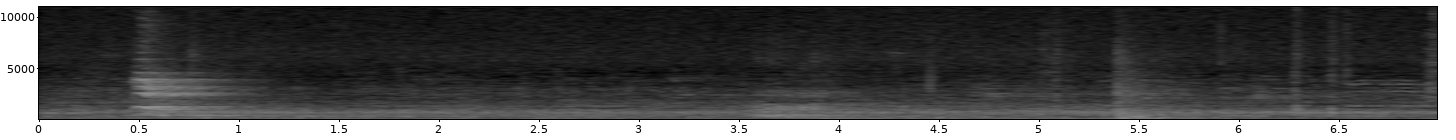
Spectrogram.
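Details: Chirp from a cheetah cub, offspring of Dura, kept at Tama Zoological Park: one sharp, bird-like tonal yelp near the start, then steady crowd chatter and background hum for several seconds.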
